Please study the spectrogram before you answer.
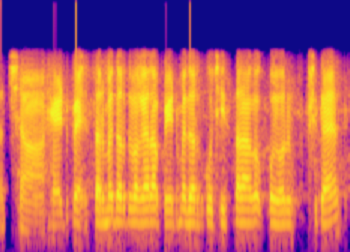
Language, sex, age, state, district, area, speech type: Urdu, male, 30-45, Uttar Pradesh, Gautam Buddha Nagar, rural, conversation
